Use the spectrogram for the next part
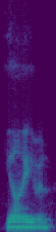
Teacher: You drop the D, make the O nasal, drop the N. So just having that nasal O there, you don't even.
